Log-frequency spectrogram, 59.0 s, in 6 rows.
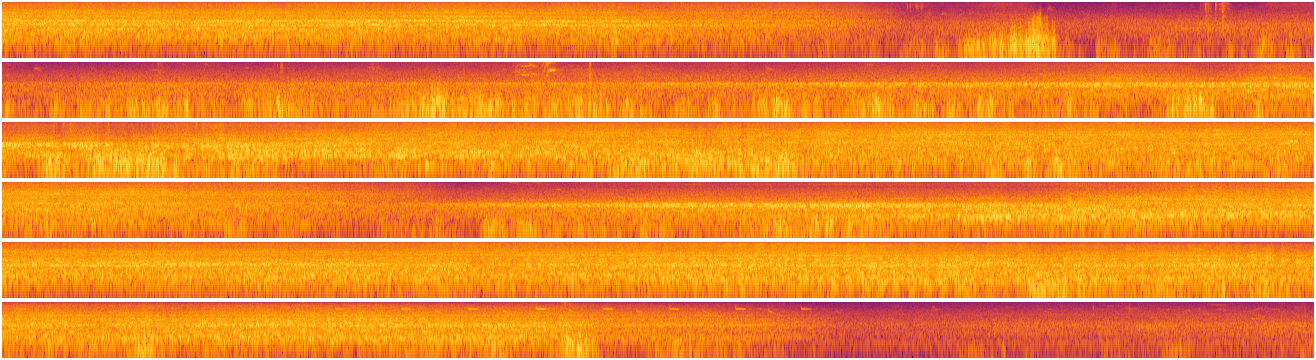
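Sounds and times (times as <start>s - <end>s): freight train wheels rumbling on rail: 0.0s - 59.0s
clickety-clack over rail joints: 18.5s - 31.4s, 37.9s - 55.3s.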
